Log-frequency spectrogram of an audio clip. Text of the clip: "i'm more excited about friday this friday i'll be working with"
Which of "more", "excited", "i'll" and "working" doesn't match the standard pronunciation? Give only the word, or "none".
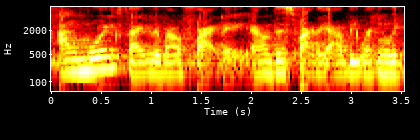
none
